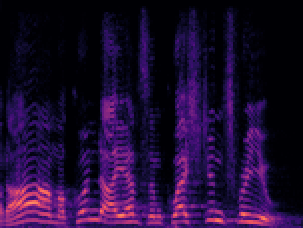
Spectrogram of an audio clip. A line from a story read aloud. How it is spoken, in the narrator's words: Nimai called out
